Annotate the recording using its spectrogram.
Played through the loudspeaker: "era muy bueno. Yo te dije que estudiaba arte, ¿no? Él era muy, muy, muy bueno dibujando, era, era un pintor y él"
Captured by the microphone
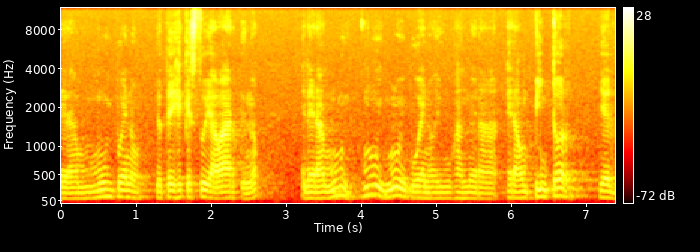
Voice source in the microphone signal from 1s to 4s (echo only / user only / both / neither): echo only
